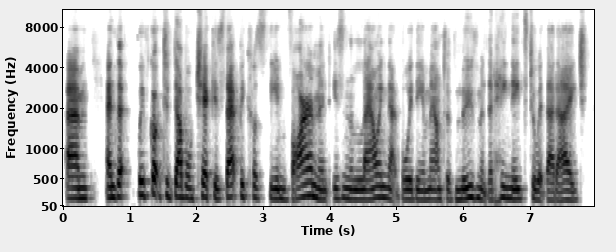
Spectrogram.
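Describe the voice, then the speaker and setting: Woman, guest expert; chatty storyteller who mimics the kids she quotes, slightly low voice. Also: moderate pace, hardly any pauses. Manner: lively, acts out quoted voices. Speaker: guest early childhood expert. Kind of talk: casual anecdotal storytelling.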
